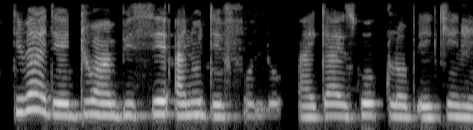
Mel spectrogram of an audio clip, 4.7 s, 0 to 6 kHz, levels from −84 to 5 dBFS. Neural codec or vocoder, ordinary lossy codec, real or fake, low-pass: none; Opus, 64 kbps; real; 5.4 kHz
